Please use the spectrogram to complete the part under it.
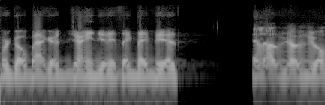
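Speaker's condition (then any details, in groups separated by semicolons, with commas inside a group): Laryngectomy, total laryngectomy with electrolarynx; no current signs of cancer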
